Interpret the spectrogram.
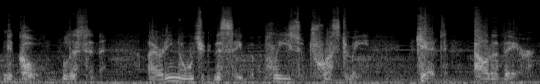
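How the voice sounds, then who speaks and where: A man's voice: medium pitch, moderate pace, over music, lightly acted. An actor playing a concerned, cautious man in a video game, speaking in an earnest, pleading, insistent way. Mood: pleading, worried. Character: concerned, cautious man urging a woman to safety. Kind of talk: naturalistic video game voice acting.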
